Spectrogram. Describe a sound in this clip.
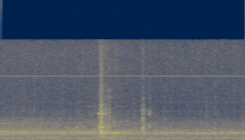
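Tram wheels click over rail joints.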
